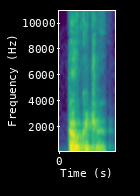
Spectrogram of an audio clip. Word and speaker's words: Toajer: Toajer. Oh, just like it's spelled.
